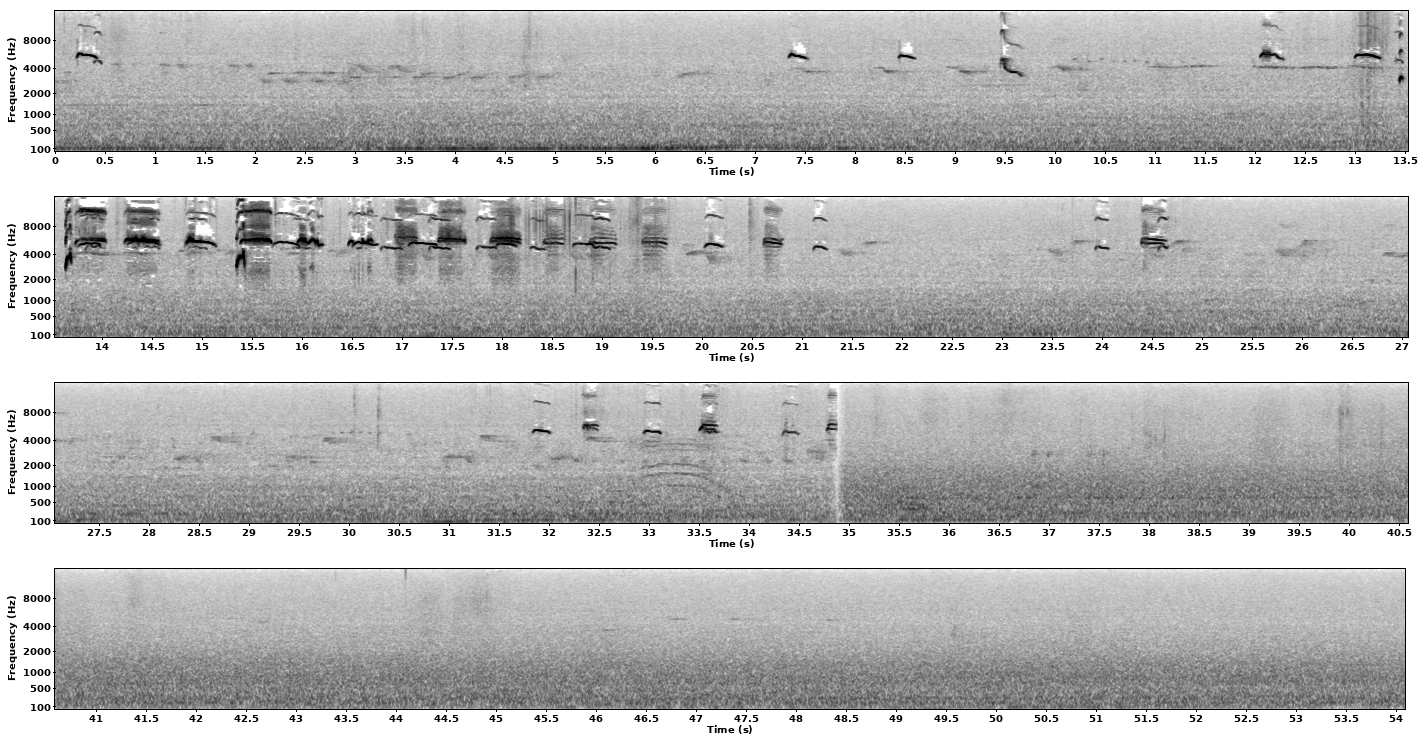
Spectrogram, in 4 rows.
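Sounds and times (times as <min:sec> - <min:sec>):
small birds chirping: 0:00.0 - 0:05.0, 0:06.3 - 0:21.9, 0:23.3 - 0:25.1, 0:25.7 - 0:34.9
steady low hum: 0:07.0 - 0:25.7.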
